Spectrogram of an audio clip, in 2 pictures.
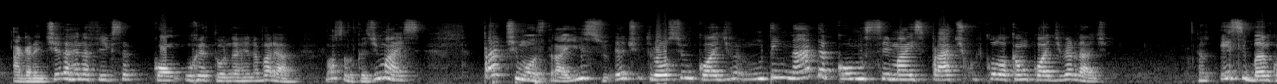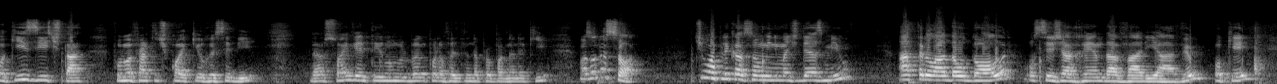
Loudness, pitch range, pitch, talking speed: -16 LUFS, 155-230 Hz, 195 Hz, 190 wpm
